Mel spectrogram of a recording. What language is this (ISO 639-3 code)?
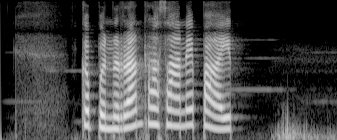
jav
